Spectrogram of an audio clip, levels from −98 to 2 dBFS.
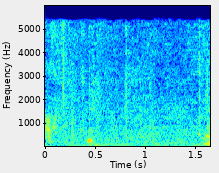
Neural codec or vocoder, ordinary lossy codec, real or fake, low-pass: codec, 44.1 kHz, 3.4 kbps, Pupu-Codec; MP3, 32 kbps; fake; 5.4 kHz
